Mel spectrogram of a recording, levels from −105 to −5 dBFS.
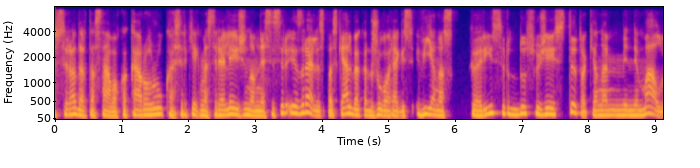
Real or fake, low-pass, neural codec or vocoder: real; 7.2 kHz; none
